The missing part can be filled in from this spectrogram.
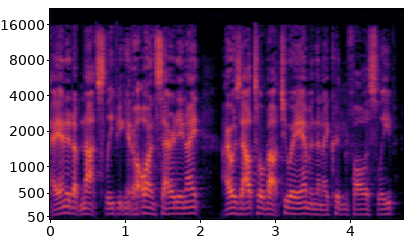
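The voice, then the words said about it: Weak, recovering voice. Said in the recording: “I got home yesterday and had no voice. Thankfully, it's come back a little bit.”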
